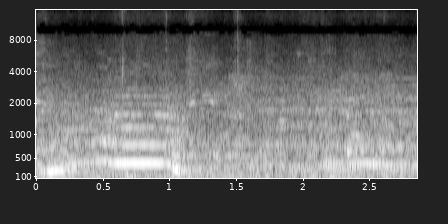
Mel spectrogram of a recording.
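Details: Agitated cattle unloaded from a truck give a short, steady moo held about half a second, then a lower drawn-out moo fading into crowd noise.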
